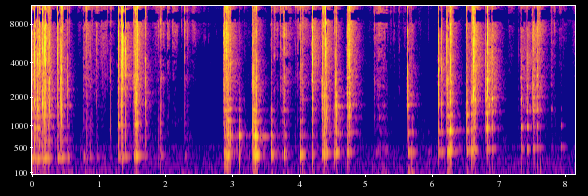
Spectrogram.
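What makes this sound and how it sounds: A blue corrugated plastic pop tube, hollow and held close, is bent while long painted nails rub and scratch along its ribs. The result is a quick series of short, sharp crackling clicks and scrapes with a hollow mid-range tone and bright edges, in uneven bursts with brief pauses between them.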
